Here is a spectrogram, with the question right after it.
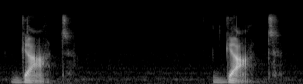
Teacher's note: nos Estados Unidos e Canadá, este som se assemelha muito ao som de A do português. Então vocês vão notar esta pronúncia em inglês americano.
